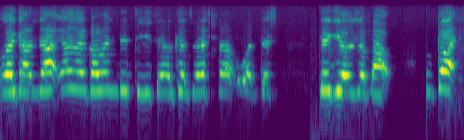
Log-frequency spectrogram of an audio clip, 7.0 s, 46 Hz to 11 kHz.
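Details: 23-year-old woman with cerebral palsy since premature birth at 27 weeks, a more advanced form affecting balance, wheelchair user; she believes prematurity affects the stability of her speaking; dysarthria (cerebral palsy).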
